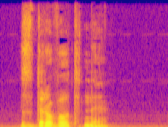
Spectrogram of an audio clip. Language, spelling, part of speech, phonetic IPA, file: Polish, zdrowotny, adjective, [zdrɔˈvɔtnɨ], Pl-zdrowotny.ogg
